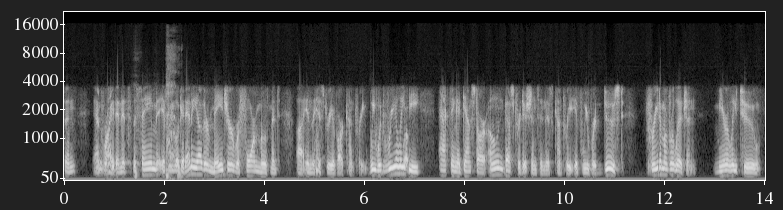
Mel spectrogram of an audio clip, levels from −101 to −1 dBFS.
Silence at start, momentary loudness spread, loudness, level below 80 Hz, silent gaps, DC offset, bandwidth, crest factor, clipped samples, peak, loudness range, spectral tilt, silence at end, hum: 0 s; 8 LU; -21 LUFS; -60 dBFS; none; 0.5%; 10 kHz; 14 dB; under 0.1%; -6 dBFS; 2 LU; -6 dB/octave; 0.1 s; none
